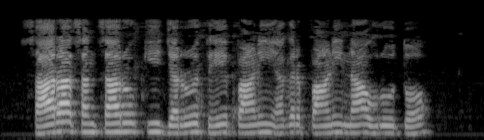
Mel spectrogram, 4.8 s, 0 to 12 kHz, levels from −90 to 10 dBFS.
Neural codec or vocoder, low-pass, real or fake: none; 7.2 kHz; real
